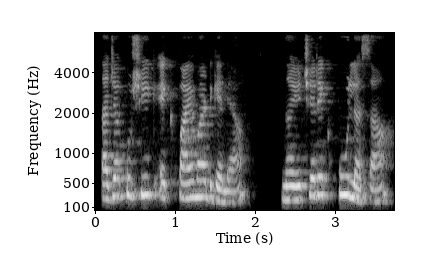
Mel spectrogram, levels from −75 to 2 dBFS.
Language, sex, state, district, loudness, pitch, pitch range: Konkani, female, Goa, North and South Goa, -15 LUFS, 275 Hz, 240-305 Hz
